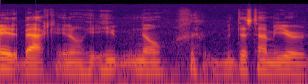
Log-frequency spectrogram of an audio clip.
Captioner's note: laughing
